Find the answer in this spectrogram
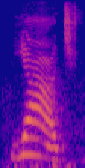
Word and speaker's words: yacht: In knife, K is, we are not pronouncing K, so K is silent. Yacht, T.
